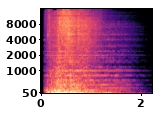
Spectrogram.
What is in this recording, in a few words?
Leveling Up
